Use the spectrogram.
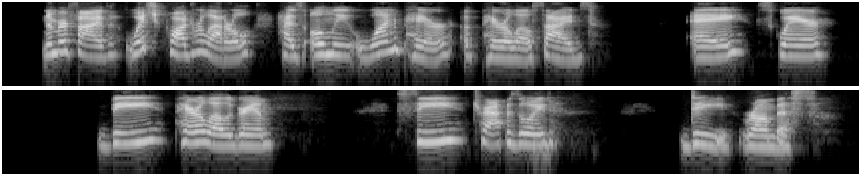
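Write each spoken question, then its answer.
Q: Which quadrilateral has only one pair of parallel sides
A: C: trapezoid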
